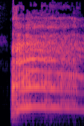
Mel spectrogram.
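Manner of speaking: sudden, high-pitched screaming shriek.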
